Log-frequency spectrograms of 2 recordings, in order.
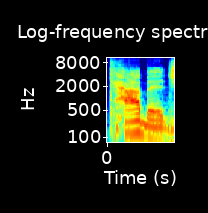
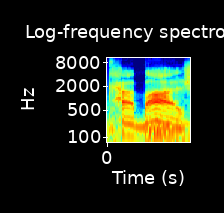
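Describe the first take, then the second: First: Cabbage is pronounced the ordinary way. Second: Cabbage is bent to rhyme with savage. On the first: "the way he says cabbage isn't cabbage" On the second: "it's more like cabbage or whatever, to like match the way he he rhymes everything else"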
